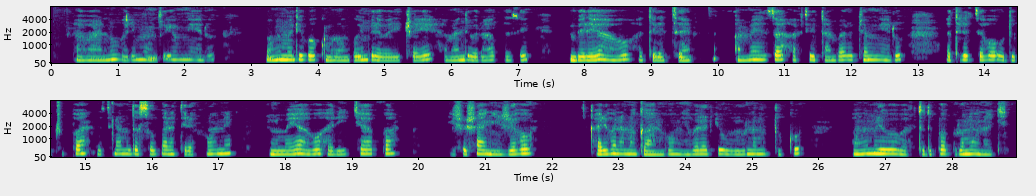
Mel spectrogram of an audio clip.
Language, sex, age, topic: Kinyarwanda, female, 18-24, government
